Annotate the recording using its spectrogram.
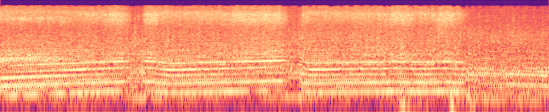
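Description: A car engine roars steadily, its pitch shifting with gear changes.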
